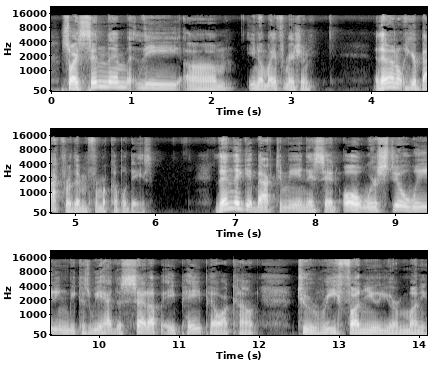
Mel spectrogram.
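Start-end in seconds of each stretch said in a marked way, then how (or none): none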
